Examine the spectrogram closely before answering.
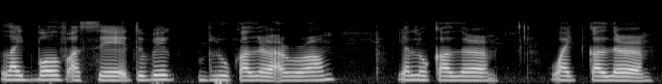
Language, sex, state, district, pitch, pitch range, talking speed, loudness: Nagamese, female, Nagaland, Dimapur, 195 Hz, 190-210 Hz, 120 wpm, -16 LUFS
